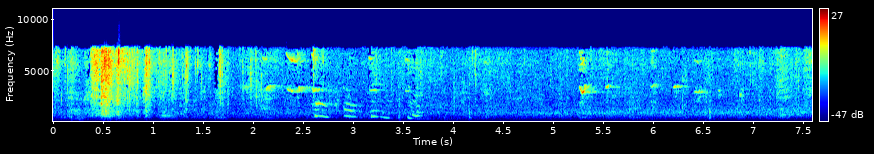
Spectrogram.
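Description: A dog giving a few short falling yelps or whimpers in quick succession, after a burst of clattering and rustling near the start.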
